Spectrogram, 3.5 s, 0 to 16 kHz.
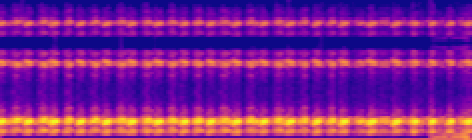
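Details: Several European tree frogs (Hyla arborea) call extremely loudly with fast, rasping croaks repeated a few times each second, one close in front, at a thriving introduced population 10 km south of Aarhus, Denmark, on a May evening (15 May).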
